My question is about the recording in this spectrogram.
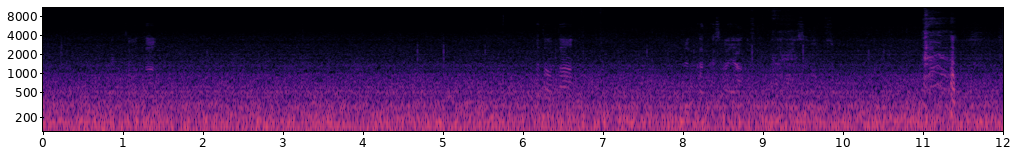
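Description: Steady low drone of a van's engine and tyres, heard inside the cab while driving.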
